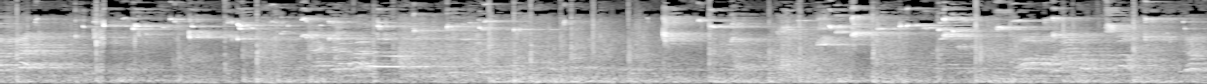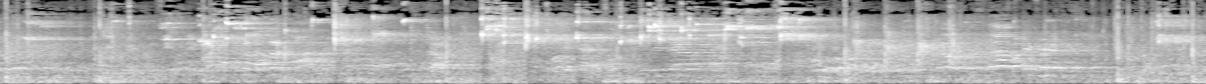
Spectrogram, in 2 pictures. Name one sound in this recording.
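Young players shout to each other across an echoing hall.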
